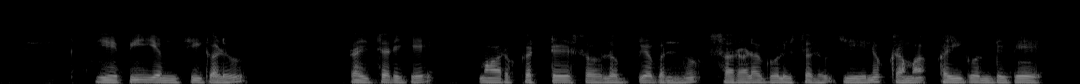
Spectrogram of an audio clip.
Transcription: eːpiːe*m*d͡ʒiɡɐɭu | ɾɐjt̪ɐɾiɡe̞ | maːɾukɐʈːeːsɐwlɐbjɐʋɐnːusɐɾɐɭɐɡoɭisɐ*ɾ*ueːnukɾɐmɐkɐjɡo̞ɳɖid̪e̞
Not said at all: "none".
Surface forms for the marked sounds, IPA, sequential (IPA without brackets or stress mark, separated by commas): m, l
